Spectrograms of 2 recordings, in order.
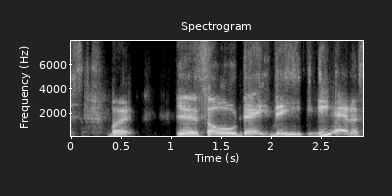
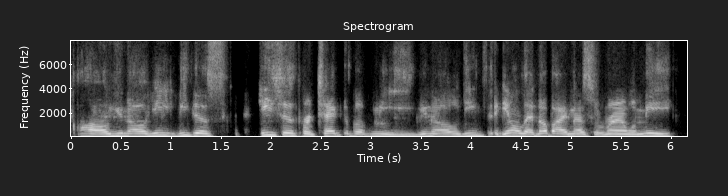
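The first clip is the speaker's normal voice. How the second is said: higher-pitched mock girlfriend voice; imitating smitten women; 7 semitones higher than usual. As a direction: play a woman excusing her boyfriend, pitched up. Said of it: "females think it's cute".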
